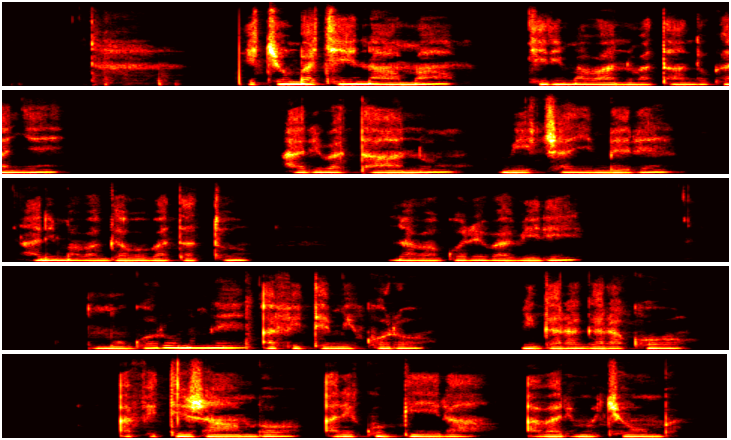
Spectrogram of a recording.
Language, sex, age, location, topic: Kinyarwanda, female, 36-49, Kigali, health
